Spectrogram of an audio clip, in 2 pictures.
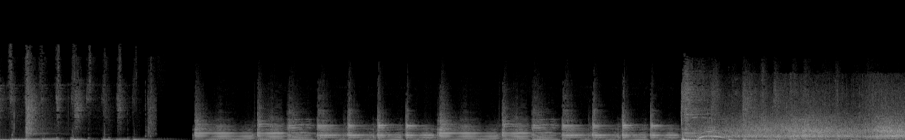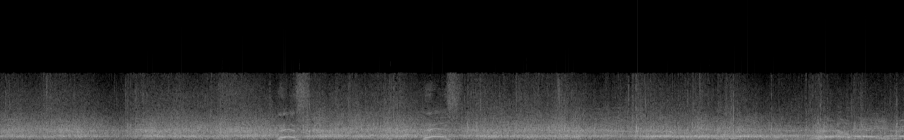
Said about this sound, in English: No, they're not chanting USA, USA. If you couldn't make it out, that, of course, is a crowd of McCain-Palin supporters joining the Republican ticket's rallying cry for expanded domestic oil production. They were chanting, drill, baby, drill.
